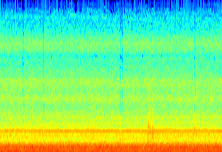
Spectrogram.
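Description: Steady engine drone from an Arctic Cat snowmobile idling while jacked up, a continuous broadband rumble holding even and fairly loud throughout with no talk.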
